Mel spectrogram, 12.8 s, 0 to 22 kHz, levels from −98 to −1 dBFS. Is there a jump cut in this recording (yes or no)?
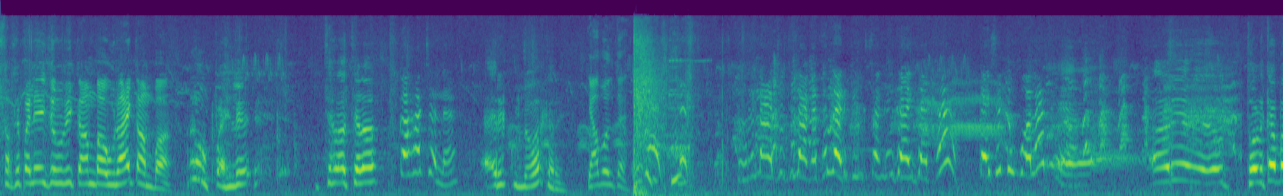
no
